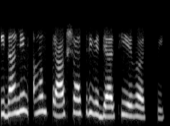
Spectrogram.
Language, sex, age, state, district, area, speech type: Sanskrit, female, 18-30, Maharashtra, Sangli, rural, conversation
